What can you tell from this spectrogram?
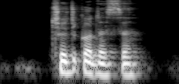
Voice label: "çocuk odası", Turkish

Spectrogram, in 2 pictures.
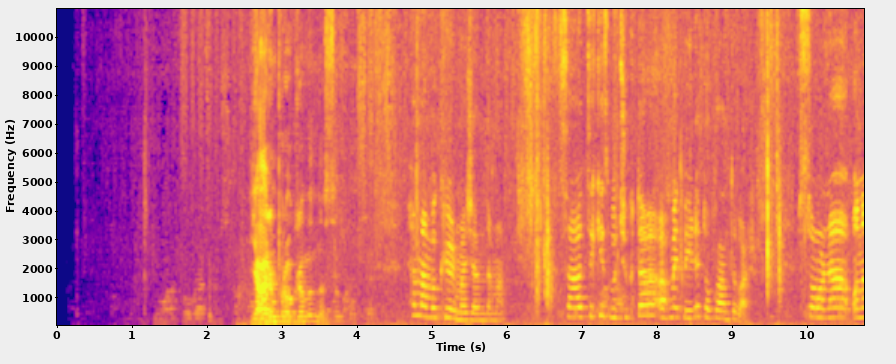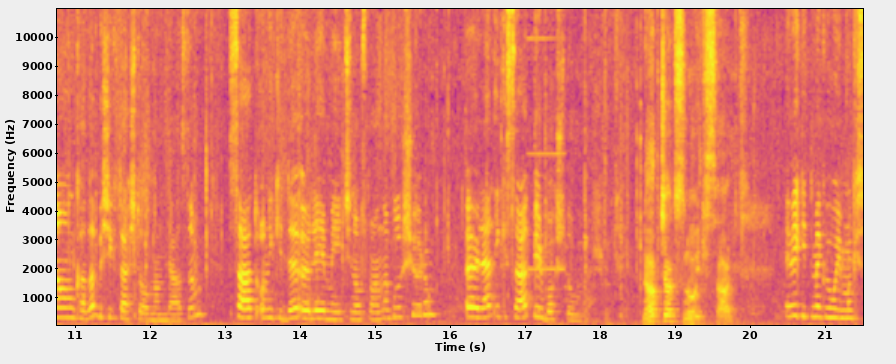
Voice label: conversation in office, Turkish

